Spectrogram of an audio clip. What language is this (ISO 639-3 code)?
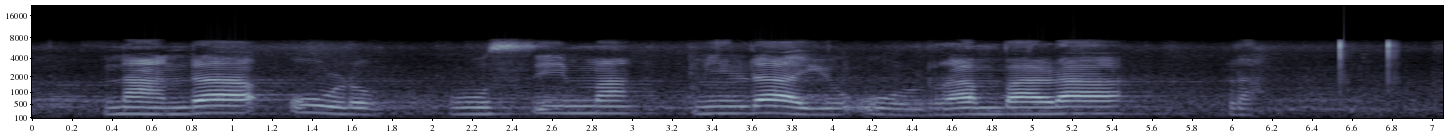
ven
